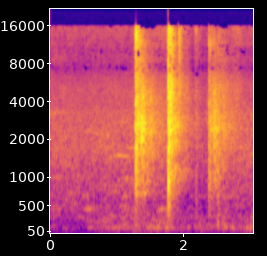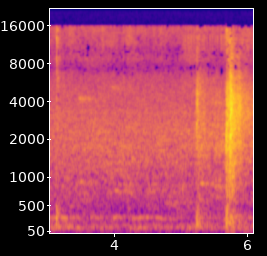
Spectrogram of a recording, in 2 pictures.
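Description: A baseball bat hitting tossed balls in a netted batting cage: sharp cracks in two clusters, the loudest a little under two seconds in, with more hits near the end.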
